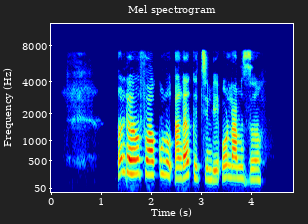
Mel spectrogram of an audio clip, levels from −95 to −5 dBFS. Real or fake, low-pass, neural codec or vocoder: fake; 7.2 kHz; codec, 16 kHz, 2 kbps, FreqCodec, larger model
